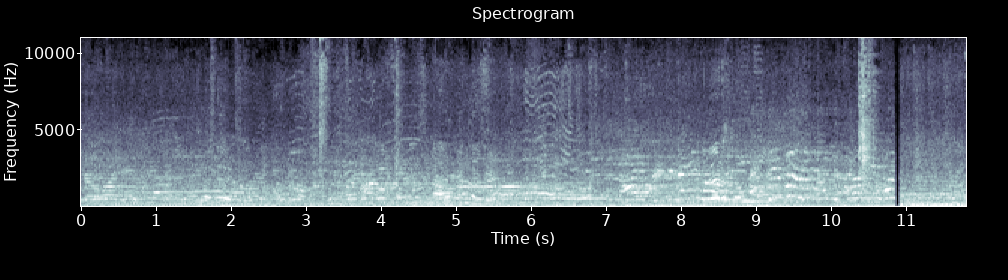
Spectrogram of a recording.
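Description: Dense crowd chatter at the busy Murbad Mhasa village fair in Thane district, a continuous hubbub of many voices with children's calls, close and steady.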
